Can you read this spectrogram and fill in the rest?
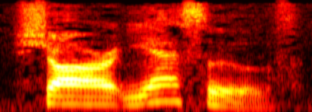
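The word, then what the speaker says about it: Shear-jashub: The Hebrew simply says, your son, Shar Yasuv. And there's no way you can get Shar Yasuv out of this. So we'll go ahead and mispronounce his name by anglicizing it and call it where? Shir Jashub, I guess.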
